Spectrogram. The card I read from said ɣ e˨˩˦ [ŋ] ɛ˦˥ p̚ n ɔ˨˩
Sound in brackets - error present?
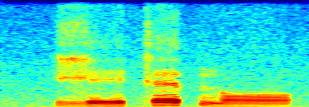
yes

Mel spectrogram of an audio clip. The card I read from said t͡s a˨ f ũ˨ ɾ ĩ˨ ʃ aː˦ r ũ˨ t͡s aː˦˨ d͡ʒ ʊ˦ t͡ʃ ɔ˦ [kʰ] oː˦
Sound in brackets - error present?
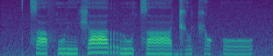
yes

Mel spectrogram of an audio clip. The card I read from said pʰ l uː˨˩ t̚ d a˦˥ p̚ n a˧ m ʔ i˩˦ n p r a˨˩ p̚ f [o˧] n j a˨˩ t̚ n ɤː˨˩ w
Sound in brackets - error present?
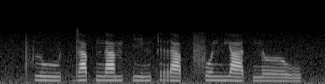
no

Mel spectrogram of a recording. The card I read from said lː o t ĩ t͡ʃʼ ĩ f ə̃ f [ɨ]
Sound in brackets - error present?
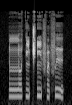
no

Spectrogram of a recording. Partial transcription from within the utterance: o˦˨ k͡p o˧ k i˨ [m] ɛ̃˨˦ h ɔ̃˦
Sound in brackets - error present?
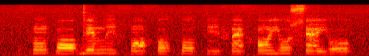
yes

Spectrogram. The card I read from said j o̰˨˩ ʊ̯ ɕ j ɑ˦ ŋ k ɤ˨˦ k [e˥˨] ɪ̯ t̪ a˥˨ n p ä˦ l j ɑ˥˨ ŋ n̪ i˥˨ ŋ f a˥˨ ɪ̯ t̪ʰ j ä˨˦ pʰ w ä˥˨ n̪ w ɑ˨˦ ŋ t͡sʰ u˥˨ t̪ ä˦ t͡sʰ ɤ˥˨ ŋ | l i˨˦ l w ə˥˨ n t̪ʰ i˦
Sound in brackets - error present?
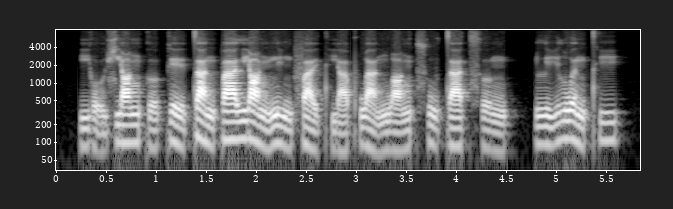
no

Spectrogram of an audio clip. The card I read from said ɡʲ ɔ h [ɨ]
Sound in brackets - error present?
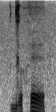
yes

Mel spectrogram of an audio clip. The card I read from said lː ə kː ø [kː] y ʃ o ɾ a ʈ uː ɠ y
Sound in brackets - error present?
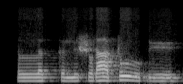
yes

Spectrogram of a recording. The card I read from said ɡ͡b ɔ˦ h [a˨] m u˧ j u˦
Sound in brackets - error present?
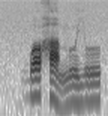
yes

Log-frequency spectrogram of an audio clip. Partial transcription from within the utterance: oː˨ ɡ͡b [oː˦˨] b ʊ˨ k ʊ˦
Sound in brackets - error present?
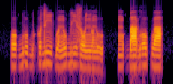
yes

